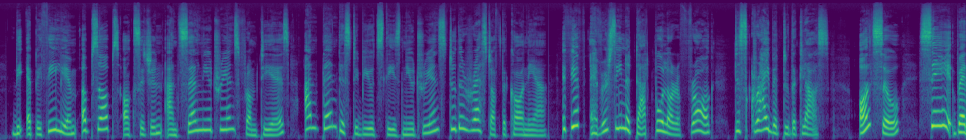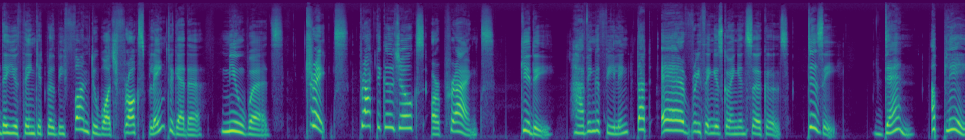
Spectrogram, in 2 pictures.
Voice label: eLearning English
